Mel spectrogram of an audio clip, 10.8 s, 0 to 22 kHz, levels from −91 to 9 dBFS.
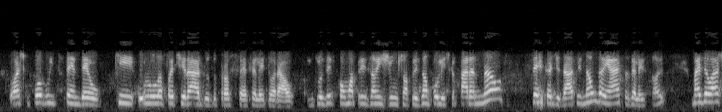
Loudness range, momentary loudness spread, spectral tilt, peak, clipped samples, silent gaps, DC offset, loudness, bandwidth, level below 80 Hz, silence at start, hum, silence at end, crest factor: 3 LU; 9 LU; -6 dB/octave; -2 dBFS; under 0.1%; none; under 0.1%; -16 LUFS; 5.4 kHz; -74 dBFS; 0.15 s; none; 0 s; 14 dB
